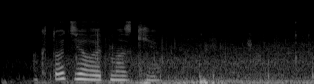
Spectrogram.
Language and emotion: Russian, neutral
